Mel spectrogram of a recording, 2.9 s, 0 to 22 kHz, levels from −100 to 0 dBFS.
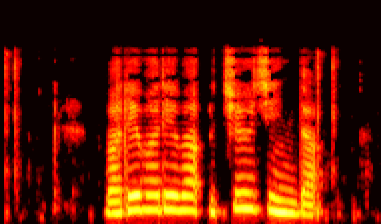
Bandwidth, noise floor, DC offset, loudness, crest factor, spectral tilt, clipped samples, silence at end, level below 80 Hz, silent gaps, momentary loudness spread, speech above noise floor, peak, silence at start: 9.4 kHz; -54 dBFS; under 0.1%; -21 LUFS; 14 dB; -5 dB/octave; under 0.1%; 0.45 s; -70 dBFS; none; 8 LU; 34 dB; -8 dBFS; 0.8 s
